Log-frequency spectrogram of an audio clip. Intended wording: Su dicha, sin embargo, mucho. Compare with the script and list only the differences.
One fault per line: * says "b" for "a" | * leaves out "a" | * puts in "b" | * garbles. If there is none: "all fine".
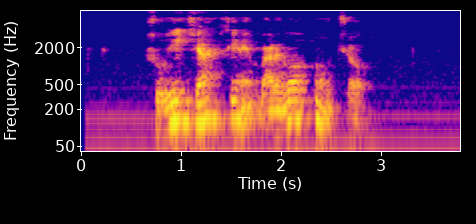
all fine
